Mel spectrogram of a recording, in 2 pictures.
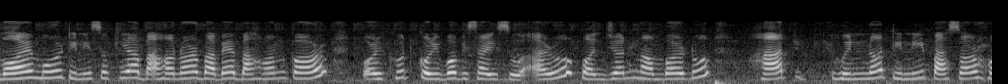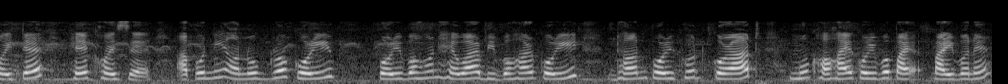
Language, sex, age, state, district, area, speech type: Assamese, female, 18-30, Assam, Dhemaji, rural, read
